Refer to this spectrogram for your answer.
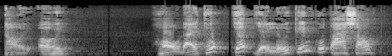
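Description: A man's voice: lowish voice, very animated, normal speed. A man voicing an anguished young male swordsman who pleads and cries out, in an audiobook reading. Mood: anguished shouting. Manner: pleading, shouts in grief.

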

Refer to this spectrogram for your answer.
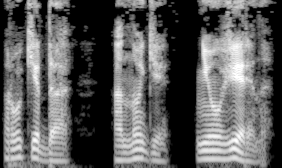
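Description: Guy reading a scared lost young woman, quiet, almost whispered. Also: sits low, moderate pace, no room sound, studio quality. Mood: whispering.

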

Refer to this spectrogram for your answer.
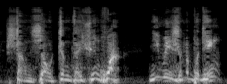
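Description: A man doing a stern, annoyed army captain in a radio comedy. He hisses a scolding under his breath, his voice pushed higher than usual. Noise sits behind him. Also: sing-song, a little fast, vocal fry, heavily acted. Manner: scolding in a hushed voice.

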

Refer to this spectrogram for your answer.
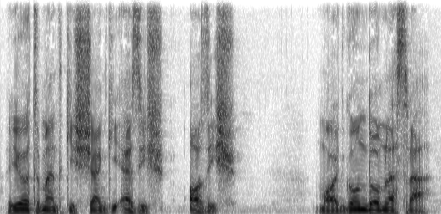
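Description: A man voicing a resentful nobleman who mutters and grumbles, in an audiobook reading. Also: low-pitched. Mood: grumbling.

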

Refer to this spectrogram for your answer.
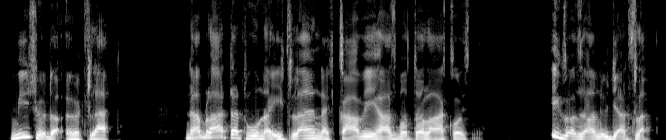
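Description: A man's voice: mid-range voice, animated, gravelly, a little mellow, no echo, clean studio sound, pitched above the performer's own voice. A man reading an audiobook, voicing a vain, fussy stage actor who is theatrical and self-pitying.

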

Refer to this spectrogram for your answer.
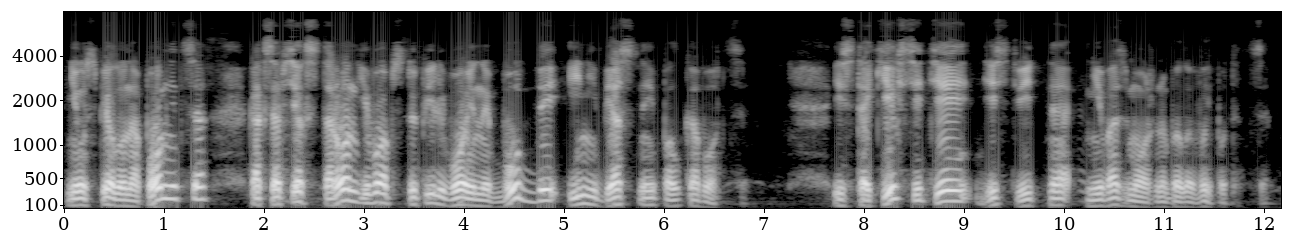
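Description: A man with a low voice narrates a fairy tale audiobook, his pitch rising and falling in lively, expressive storytelling. The sound is dull and lo-fi, dry and close, with no room echo. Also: unhurried.

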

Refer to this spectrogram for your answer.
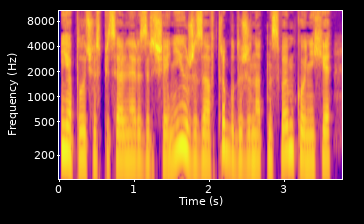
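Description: A woman's voice: on the low side, fast talker, warm tone, no room sound, clean studio sound, close to an everyday voice. A woman reading a sarcastic, arrogant young duke. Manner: sarcastic, commanding.

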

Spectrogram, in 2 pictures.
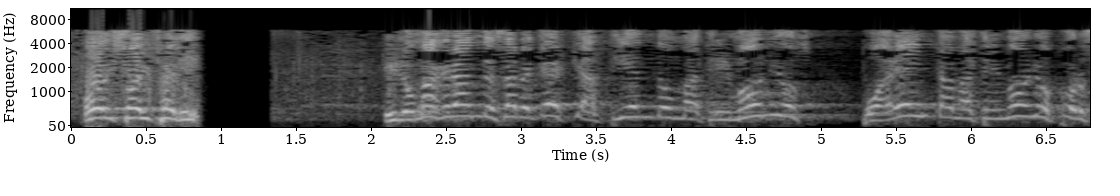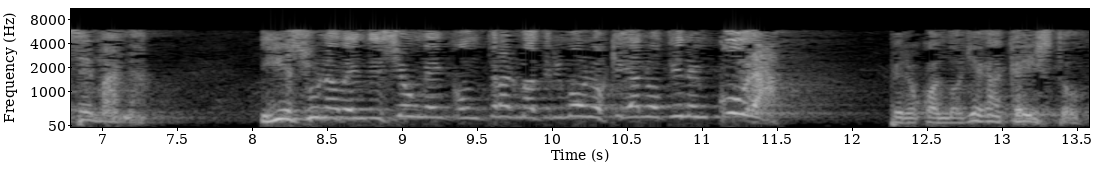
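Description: Pastor, fifties, fervent preacher, high gravelly voice, dull lo-fi recording in a big reverberant hall. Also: male voice, a little hiss or hum. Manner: impassioned preaching with shouted praise. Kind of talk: sermon. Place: large church hall.

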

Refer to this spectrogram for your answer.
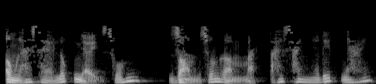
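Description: A man telling a first-person ghost story in a colloquial, earthy, expressive way, in a dull lo-fi recording. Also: fairly low pitch, normal speed, slightly rough.

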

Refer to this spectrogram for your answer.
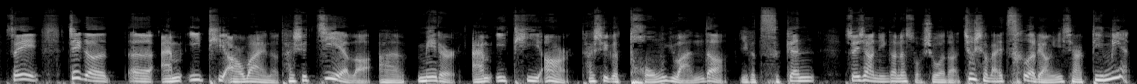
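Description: A man explaining English word roots on a radio lesson, his pitch moving with lively range. His voice has a slightly husky edge. The studio sound is close and dry. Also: normal speed, hardly any pauses, no room sound. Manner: explains word roots patiently, agrees often. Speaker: radio English teacher co-host.

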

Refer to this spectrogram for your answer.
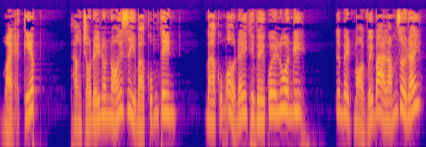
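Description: Woman narrator playing a hot-headed young man, angry and fast. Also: fairly high pitch, lively intonation, darkish tone, no echo, studio quality, pitched above the performer's own voice. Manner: angry, cursing. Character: hot-tempered young man yelling at his mother.

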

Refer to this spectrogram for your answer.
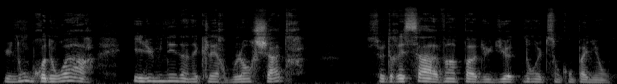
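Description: A man's voice: mid-range voice, steady tone, moderate pace, husky. A man narrating a classic novella as an audiobook, reading dramatically with strong emphasis.

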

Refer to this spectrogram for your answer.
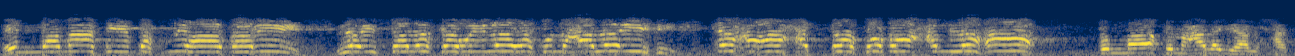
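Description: A man's voice: very high voice, fairly even intonation, slow, background noise, pitched above the performer's own voice. A man preaching voices a stern, commanding man who rebukes a ruler, on a tinny lo-fi tape. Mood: urgent rebuke.

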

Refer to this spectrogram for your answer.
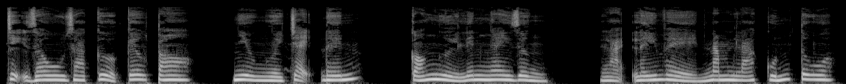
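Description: A woman reading a story aloud in a slow, measured narration. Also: mid-range voice, steady tone, dark tone, no room sound, studio quality.

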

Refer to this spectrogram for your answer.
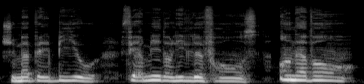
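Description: A man voicing a fiery, defiant middle-aged farmer who shouts and rouses a crowd in a storybook reading. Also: a little high, fairly even intonation, unhurried, voice pushed up. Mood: furious rousing. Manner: shouting, rousing, indignant.

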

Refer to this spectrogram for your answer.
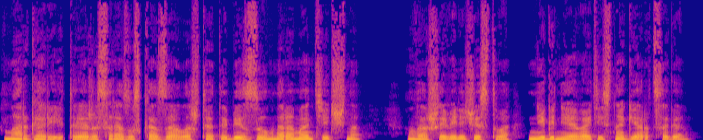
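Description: A man's voice: a little high, steady tone, normal speed, darkish tone, dry recording, clean studio sound, voice pushed up, natural voice. A man doing a gushing young court lady. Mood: pleading.

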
